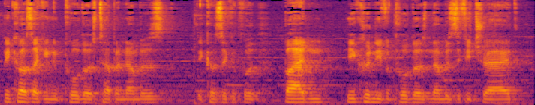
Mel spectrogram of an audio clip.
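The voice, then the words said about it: Donald Trump impression. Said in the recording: “That's my Donald Trump impression.”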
